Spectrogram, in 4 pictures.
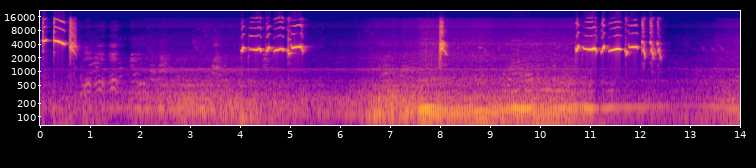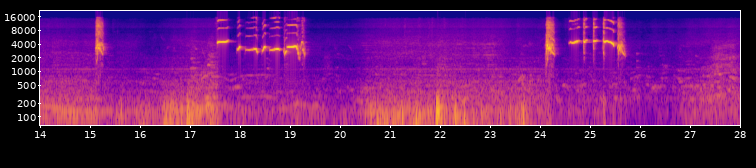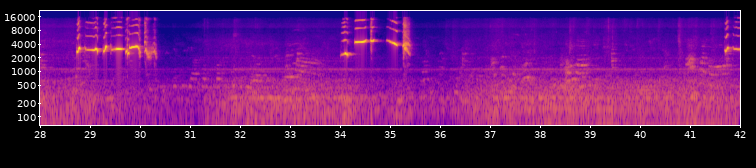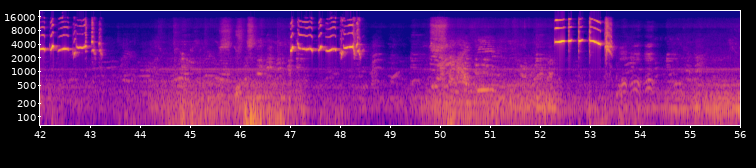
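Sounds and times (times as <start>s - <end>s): bird singing whistled notes: 0.0s - 0.8s, 4.0s - 5.4s, 10.7s - 12.5s, 17.6s - 19.4s, 24.2s - 25.8s, 28.8s - 30.4s, 34.0s - 35.5s, 41.7s - 43.3s, 47.0s - 48.5s, 52.3s - 53.5s
low background hum: 0.0s - 56.0s.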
